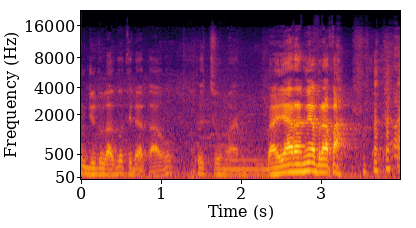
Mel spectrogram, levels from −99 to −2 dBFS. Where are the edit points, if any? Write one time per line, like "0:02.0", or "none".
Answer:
0:01.5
